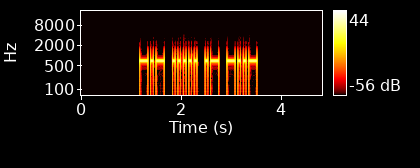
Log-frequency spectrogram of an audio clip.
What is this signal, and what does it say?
Morse code, heard as a keyed tone, about 22 wpm, 700 Hz. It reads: K5AX
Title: Easy Call Signs - 22wpm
